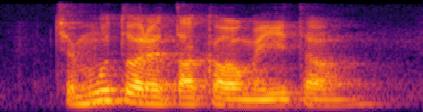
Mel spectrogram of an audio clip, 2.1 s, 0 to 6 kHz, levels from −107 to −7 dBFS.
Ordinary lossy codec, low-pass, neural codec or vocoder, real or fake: none; 5.4 kHz; none; real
